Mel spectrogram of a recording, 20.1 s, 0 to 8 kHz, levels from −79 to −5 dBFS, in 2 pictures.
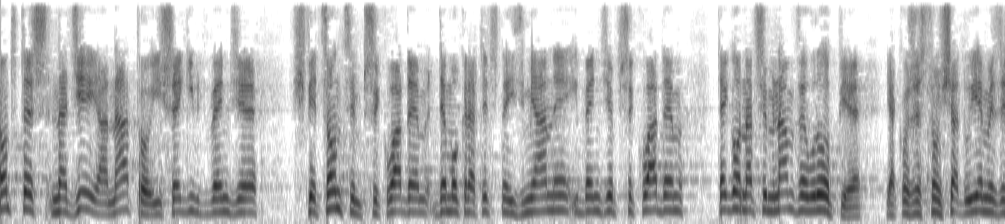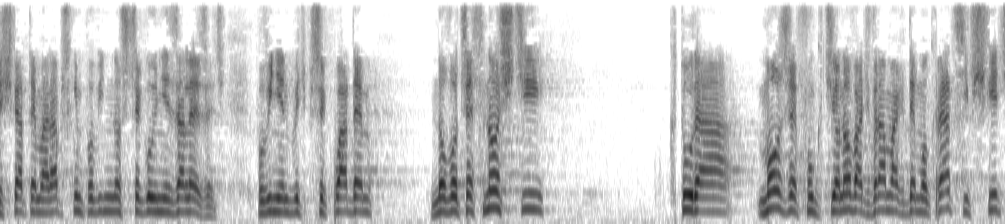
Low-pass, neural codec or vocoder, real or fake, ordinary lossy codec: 7.2 kHz; none; real; none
